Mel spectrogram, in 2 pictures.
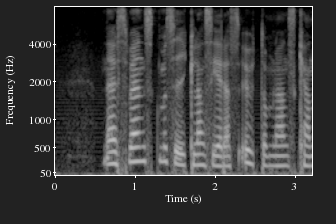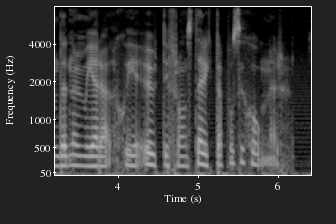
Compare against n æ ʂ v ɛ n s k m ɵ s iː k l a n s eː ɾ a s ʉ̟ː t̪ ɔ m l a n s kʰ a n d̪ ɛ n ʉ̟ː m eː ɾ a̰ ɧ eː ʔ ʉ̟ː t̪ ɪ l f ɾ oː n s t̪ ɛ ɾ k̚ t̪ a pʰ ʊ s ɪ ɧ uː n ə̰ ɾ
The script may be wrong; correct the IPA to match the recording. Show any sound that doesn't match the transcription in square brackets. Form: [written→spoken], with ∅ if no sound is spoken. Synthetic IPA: n æ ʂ v ɛ n s k m ɵ s iː k l a n s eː ɾ a s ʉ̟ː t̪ ɔ m l a n s kʰ a n d̪ ɛ n ʉ̟ː m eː ɾ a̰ ɧ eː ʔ ʉ̟ː t̪ ɪ [l→∅] f ɾ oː n s t̪ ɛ ɾ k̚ t̪ a pʰ ʊ s ɪ ɧ uː n ə̰ ɾ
